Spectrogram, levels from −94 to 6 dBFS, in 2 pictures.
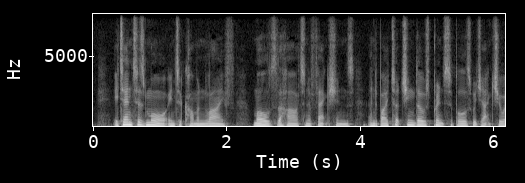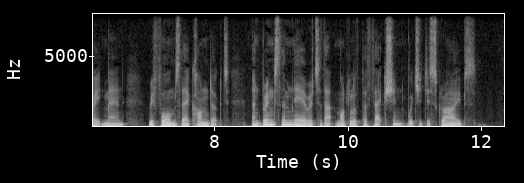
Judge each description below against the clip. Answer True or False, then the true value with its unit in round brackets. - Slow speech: False (165 wpm)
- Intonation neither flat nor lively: True (3.4 semitones)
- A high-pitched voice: False (130 Hz)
